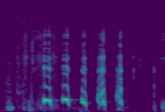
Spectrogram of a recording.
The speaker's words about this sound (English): I like that there's some chewing going on.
